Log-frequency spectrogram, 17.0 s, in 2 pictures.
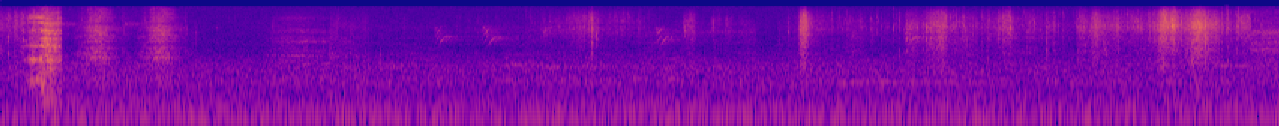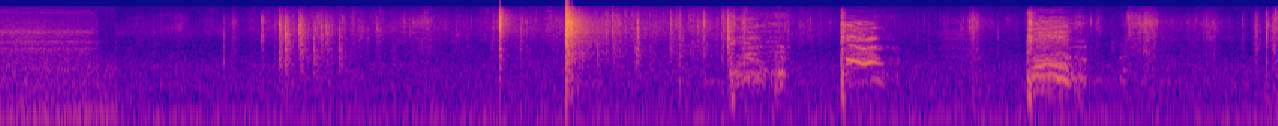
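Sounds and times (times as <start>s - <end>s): loud crack: 11.8s - 13.6s.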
